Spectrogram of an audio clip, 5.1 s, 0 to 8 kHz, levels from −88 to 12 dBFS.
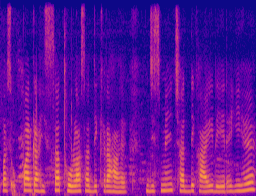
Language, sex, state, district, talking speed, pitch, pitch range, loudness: Hindi, female, Uttar Pradesh, Lucknow, 175 wpm, 225 Hz, 215-240 Hz, -17 LUFS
